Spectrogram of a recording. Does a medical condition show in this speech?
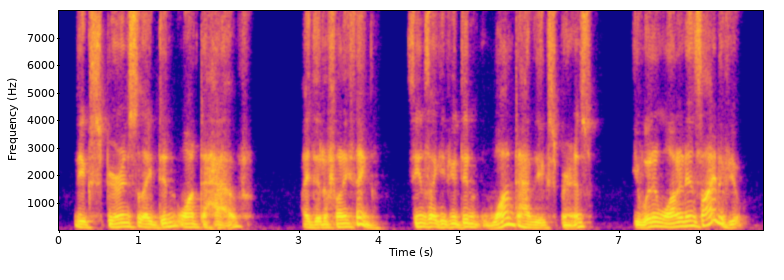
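No.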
